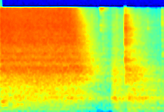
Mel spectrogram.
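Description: A loud steady rushing hiss that fades out after about a second and a half, then a second short burst of the same hiss near the end.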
